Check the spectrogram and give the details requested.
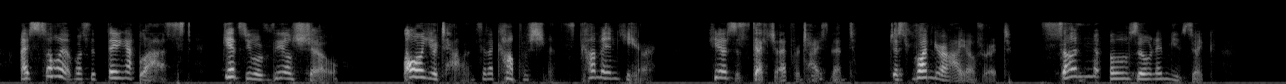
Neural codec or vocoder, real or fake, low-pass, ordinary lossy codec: codec, 24 kHz, 1.5 kbps, HILCodec; fake; 7.2 kHz; AAC, 48 kbps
